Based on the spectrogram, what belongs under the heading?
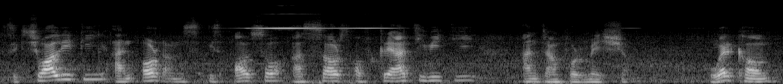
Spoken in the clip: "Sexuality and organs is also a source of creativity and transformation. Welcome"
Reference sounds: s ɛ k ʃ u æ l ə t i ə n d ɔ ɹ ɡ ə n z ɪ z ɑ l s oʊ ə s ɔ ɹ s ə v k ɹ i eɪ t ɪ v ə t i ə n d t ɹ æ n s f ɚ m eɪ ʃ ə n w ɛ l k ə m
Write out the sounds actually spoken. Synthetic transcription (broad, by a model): s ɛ k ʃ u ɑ l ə t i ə n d ɔ ɹ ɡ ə n s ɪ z ɑ l s oʊ ə s ɔ ɹ s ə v k ɹ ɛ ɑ t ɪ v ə t i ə n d t ɹ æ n s f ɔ m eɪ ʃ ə n w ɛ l k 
